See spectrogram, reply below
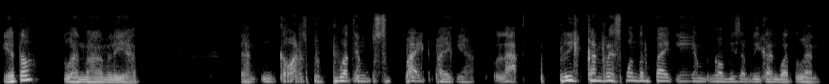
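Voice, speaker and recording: A man's voice: medium pitch, moderate pace, husky, dry recording. Middle-aged man preaching with big swings. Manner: animated preaching, acting out family quotes, swinging between loud and soft. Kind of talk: sermon.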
